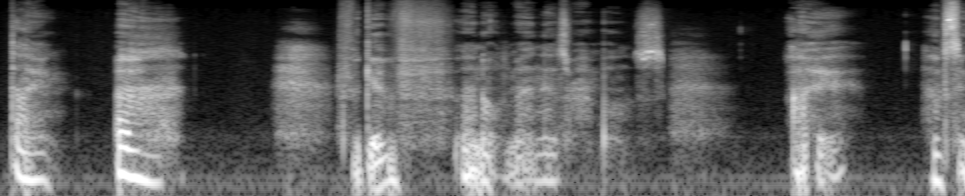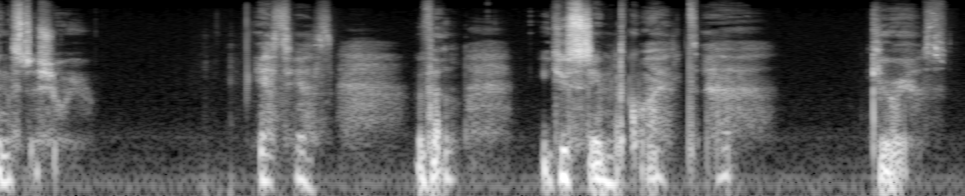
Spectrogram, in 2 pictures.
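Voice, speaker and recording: A man voicing a lonely old male vampire in an ASMR roleplay, gentle, rambling and bookish, with a soft, breathy, creaky voice and a halting, musing delivery. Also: a little high, no echo, exaggerated voice. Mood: rambling, apologetic. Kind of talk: ASMR roleplay audio addressed to the listener.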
